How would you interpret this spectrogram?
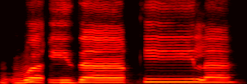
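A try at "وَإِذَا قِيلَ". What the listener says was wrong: Tebelnya, tanggal lidahnya boleh turunin.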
